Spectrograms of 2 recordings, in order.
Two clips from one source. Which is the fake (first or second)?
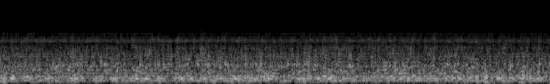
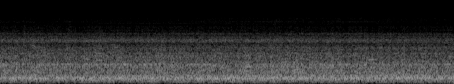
first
